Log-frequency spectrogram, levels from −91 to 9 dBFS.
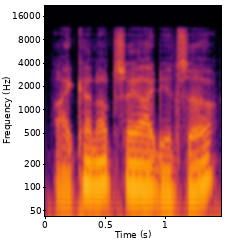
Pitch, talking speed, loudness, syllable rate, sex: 95 Hz, 245 wpm, -14 LUFS, 5.5 syllables/s, male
